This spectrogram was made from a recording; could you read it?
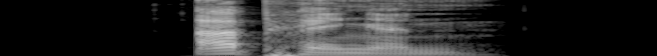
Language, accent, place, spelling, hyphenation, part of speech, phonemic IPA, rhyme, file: German, Germany, Berlin, abhängen, ab‧hän‧gen, verb, /ˈʔaphɛŋən/, -ɛŋən, De-abhängen.ogg
- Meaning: 1. to depend (as a necessary condition) 2. to hang out 3. to take down 4. to suspend (e.g., a ceiling) 5. to outpace, to shake off, to leave behind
